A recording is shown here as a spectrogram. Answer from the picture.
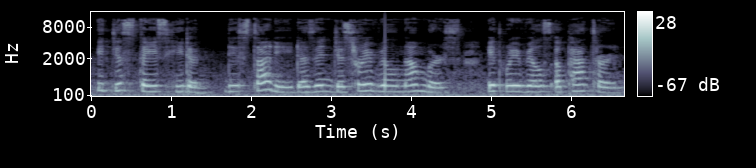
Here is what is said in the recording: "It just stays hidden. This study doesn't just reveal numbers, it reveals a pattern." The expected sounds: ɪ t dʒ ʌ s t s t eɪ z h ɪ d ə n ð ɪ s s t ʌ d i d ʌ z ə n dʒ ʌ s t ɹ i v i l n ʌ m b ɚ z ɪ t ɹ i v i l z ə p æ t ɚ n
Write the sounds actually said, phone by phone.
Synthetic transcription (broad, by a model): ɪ t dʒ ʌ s s t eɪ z h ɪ d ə n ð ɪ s s t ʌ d i d ʌ z ə n dʒ ʌ s t ɹ i v i l n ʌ m b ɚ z ɪ t ɹ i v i l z ə p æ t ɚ n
